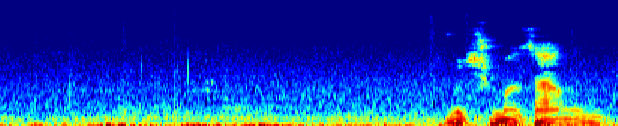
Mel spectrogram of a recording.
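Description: Light footsteps patter quickly on soft ground.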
